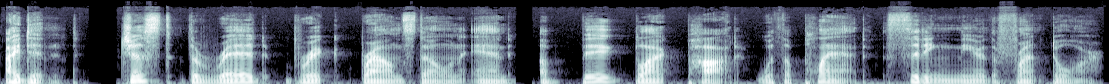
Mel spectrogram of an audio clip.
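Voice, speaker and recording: A man narrating a scripted first-person story in a dramatic, deliberate way with pauses. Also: low-pitched, expressive, darkish tone.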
